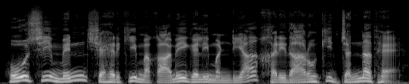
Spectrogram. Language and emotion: Urdu, happy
